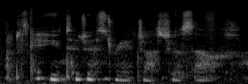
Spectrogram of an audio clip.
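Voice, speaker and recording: A woman whispers softly in an ASMR medical roleplay, playing a physiotherapist. Her pitch stays flat and level, with a breathy texture. She talks gently and without hurry, explaining each step as she goes. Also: normal speed.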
